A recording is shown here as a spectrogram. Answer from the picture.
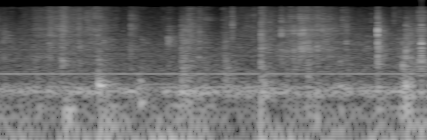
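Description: Soft handling noises: a few light clicks and a rustle of paper or plastic as small items are picked up and moved on a table, with a sharper tick near the end, over a faint steady hum.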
